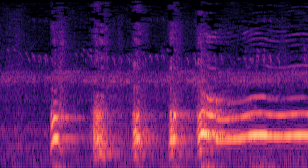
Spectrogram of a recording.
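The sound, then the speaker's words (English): A wolf lets out four quick, sharp yips in a steady rhythm, then breaks into a long, sustained howl that holds its pitch. Loud, with no voices. “The wolf's going to attack.”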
